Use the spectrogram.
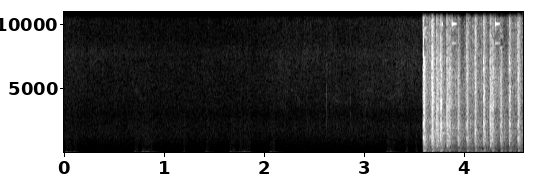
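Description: Machine gun fire in a video game bursts in suddenly after near silence and quiet clicks: a loud, rapid stream of repeated shots that runs to the end.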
